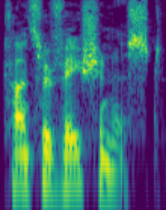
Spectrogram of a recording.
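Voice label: "conservationist", British English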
